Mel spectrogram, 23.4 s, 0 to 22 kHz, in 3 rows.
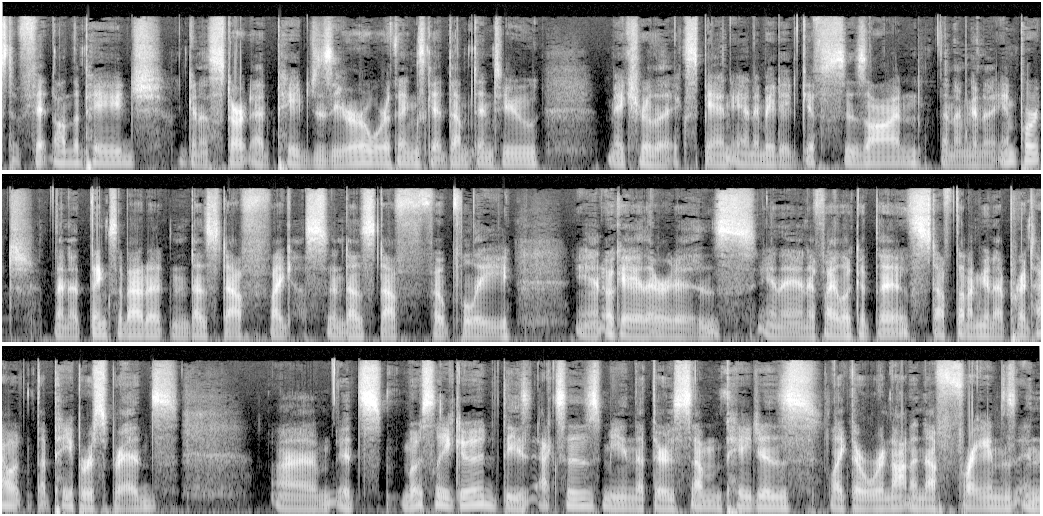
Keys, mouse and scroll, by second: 7.1 click.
